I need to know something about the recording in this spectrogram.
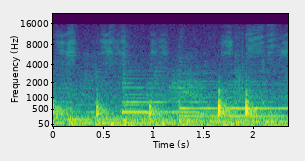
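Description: Marker strokes and light taps on a whiteboard as a formula is written, over soft background music made of sustained notes.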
